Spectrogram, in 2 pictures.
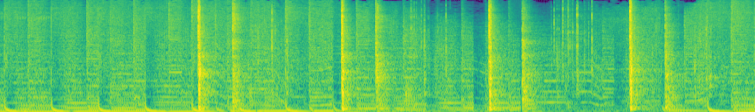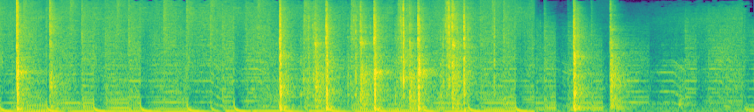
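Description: Background electronic music with a steady beat, over a series of sharp plastic snaps and clicks, irregularly spaced, from a Nerf Zombie Strike Hammershot being primed and fired.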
